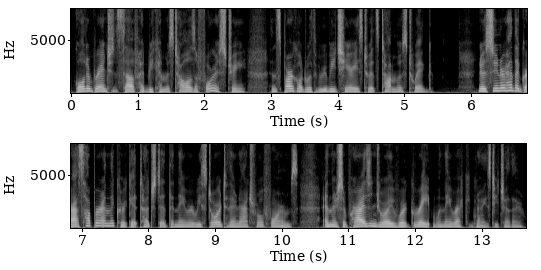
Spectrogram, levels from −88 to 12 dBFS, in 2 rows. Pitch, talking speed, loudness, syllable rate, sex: 180 Hz, 225 wpm, -20 LUFS, 6.3 syllables/s, female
